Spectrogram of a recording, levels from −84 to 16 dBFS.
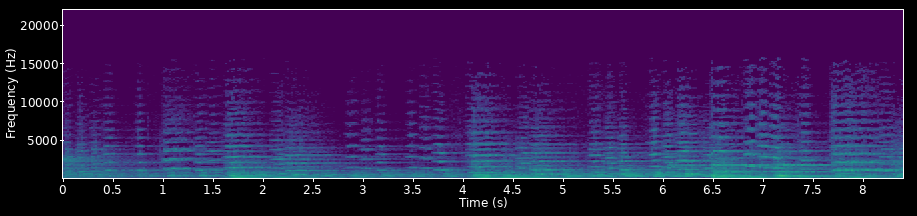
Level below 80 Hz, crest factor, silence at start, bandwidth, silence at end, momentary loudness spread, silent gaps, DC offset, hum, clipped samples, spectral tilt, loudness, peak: -58 dBFS; 18 dB; 0 s; 15.5 kHz; 0 s; 12 LU; none; under 0.1%; none; under 0.1%; -5.5 dB/octave; -29 LUFS; -12 dBFS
